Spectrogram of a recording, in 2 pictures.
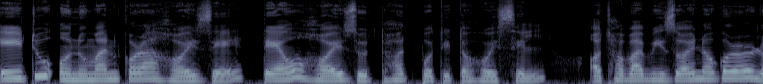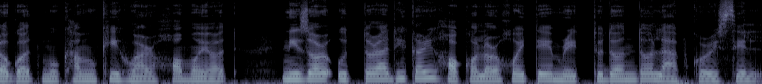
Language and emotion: Assamese, neutral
